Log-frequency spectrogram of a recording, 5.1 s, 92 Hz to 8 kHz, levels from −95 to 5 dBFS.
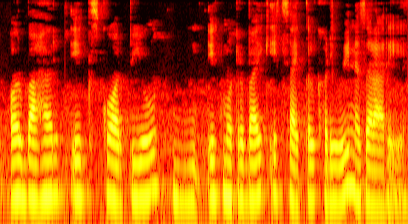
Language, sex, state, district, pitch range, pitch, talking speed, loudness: Hindi, female, Bihar, Begusarai, 150-160 Hz, 155 Hz, 175 wpm, -19 LUFS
